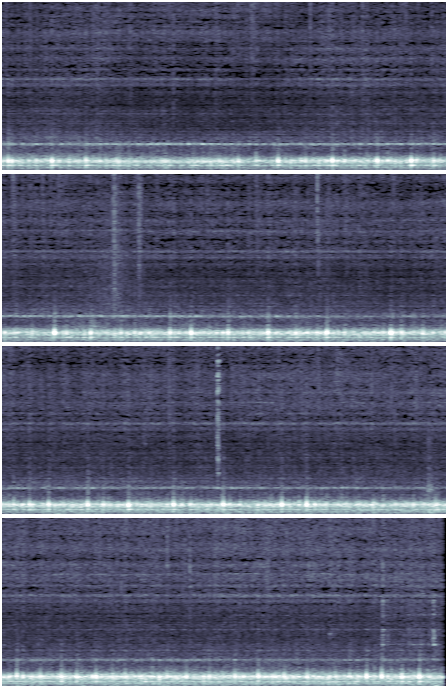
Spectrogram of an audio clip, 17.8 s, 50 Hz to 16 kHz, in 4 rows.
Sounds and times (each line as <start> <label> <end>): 0.0 water boiling 17.7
